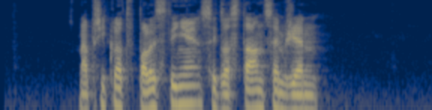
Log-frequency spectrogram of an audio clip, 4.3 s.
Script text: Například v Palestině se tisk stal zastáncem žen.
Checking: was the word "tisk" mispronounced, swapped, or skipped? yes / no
yes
